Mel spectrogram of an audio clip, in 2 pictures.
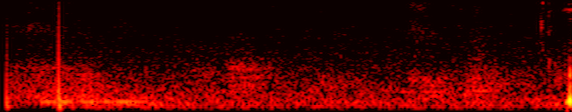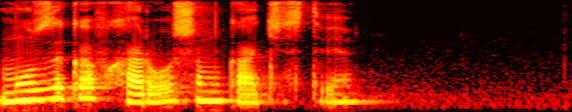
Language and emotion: Russian, neutral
